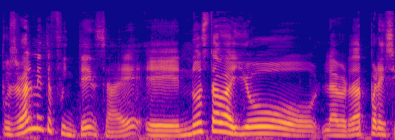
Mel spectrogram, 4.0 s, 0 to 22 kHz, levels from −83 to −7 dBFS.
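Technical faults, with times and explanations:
Nothing technical stands out here; the audio comes across without any audible glitches or problems.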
